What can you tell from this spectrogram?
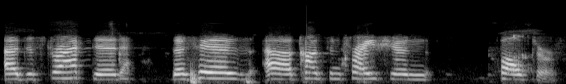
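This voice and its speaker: A woman playing a tabletop role-playing game, speaking deliberately with fillers. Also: fairly high pitch, steady tone. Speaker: player. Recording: tinny phone-like line.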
